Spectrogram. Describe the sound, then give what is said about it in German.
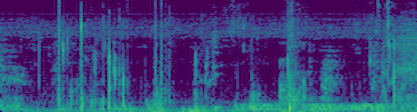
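Faint mouth sounds of someone sipping a malt drink: small slurps, wet clicks and a swallow, irregular and quiet, with no talk. “Und davor trinke ich noch einen Schluck Ulrikes Malz.”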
